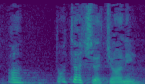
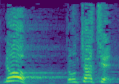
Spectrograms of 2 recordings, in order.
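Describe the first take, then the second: First: Soft, half-hearted warning; limp, mild warning. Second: A sudden loud, high warning shout; sharp shout. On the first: Parent mildly warning Johnny away from the stove, soft and limp. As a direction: say it softly, like it barely matters. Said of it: "Why don't you say". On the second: Parent shouting at a child reaching for the stove, loud and sharp. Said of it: "so you do this with emphasis". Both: Shown as a demonstration.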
